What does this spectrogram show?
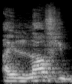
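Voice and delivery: heavy emphasis on the word love. English lesson on emphasis, repeating a sentence: stress on love. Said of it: "speaking with an emphasis or with power. So, cannot or love have to be kept within em".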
